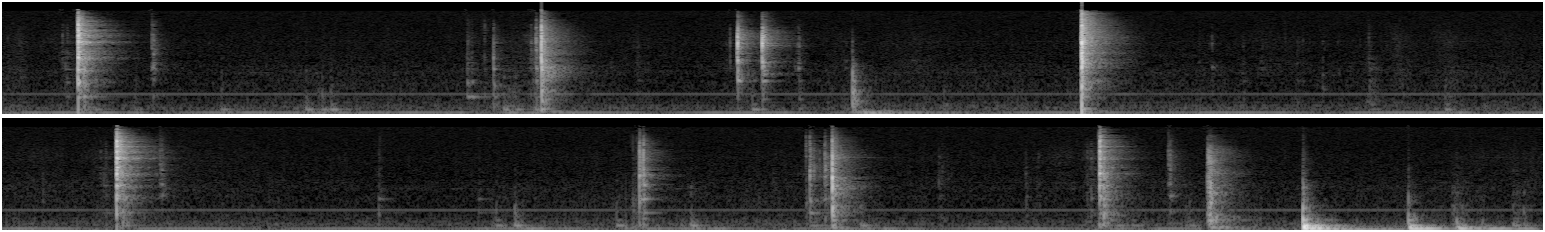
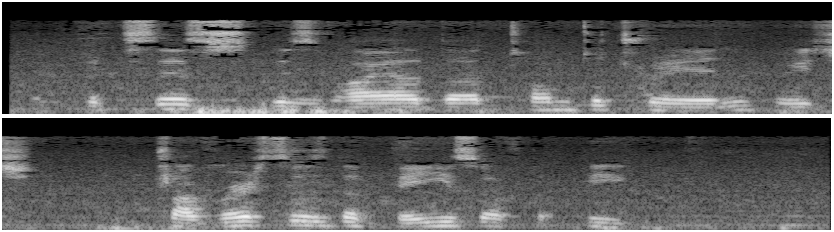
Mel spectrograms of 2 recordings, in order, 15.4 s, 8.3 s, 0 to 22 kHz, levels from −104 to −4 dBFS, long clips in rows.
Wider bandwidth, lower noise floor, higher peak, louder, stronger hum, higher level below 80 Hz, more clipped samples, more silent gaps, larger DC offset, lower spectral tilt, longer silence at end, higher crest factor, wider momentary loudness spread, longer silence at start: first, 16 kHz vs 11.5 kHz; first, -67 dBFS vs -49 dBFS; first, 0 dBFS vs -6 dBFS; second, -26 LUFS vs -23 LUFS; neither; second, -46 dBFS vs -40 dBFS; neither; neither; neither; second, -0.5 dB/octave vs -4 dB/octave; first, 0.35 s vs 0.15 s; first, 34 dB vs 18 dB; first, 24 LU vs 14 LU; first, 0.35 s vs 0.15 s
